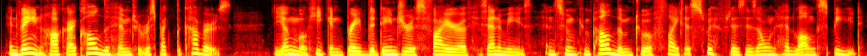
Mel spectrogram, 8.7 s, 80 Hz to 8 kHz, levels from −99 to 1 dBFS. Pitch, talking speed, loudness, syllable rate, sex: 180 Hz, 235 wpm, -19 LUFS, 6.0 syllables/s, female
